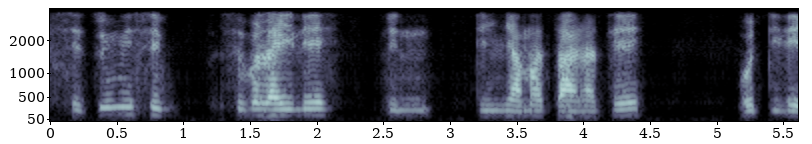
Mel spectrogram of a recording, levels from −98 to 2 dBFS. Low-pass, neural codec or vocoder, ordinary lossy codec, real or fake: 3.6 kHz; codec, 16 kHz, 4 kbps, FreqCodec, smaller model; none; fake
